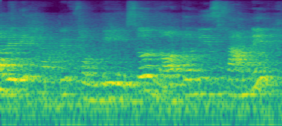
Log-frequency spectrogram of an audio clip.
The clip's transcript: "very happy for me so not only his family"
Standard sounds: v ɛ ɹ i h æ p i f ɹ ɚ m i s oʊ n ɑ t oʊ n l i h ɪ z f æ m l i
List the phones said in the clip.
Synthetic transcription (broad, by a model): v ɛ ɹ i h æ p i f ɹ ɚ m i s oʊ n ɑ t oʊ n i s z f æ m l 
